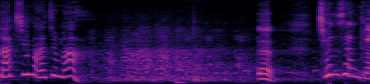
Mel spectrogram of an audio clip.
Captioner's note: laughter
